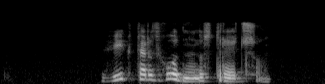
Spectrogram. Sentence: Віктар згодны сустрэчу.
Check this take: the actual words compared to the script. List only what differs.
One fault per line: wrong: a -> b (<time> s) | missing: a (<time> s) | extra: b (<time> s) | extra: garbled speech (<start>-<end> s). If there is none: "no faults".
no faults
